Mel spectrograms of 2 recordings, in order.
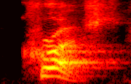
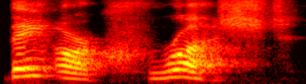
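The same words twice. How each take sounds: First: "crushed." echoed alone, higher and louder, falling; "crushed." repeated, pitched up and louder; repeated for emphasis. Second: "They are crushed" drawn out very slowly; "crushed" leaned on at half speed; slow, emphatic "crushed". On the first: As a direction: punch "crushed." once more on its own. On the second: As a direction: spell out the hurt, slowly and heavily. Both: Shown as a demonstration. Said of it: "Did you hear the sorrow".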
